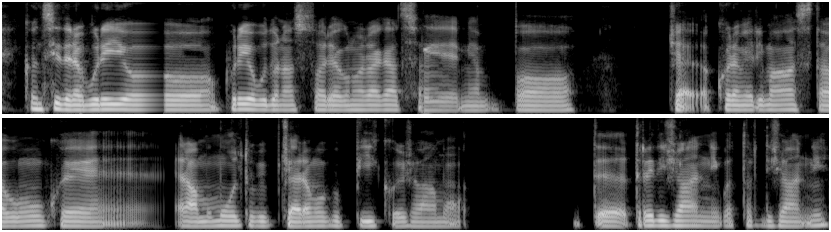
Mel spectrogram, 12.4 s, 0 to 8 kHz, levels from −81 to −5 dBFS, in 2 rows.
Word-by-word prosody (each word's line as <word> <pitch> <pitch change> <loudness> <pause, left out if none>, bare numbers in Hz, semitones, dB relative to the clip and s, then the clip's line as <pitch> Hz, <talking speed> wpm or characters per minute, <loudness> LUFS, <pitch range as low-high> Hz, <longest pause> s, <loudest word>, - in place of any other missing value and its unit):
considera 140 -4 +4
pure 130 +2 +6
io 130 -1 +3
pure 140 0 +2
io - - +7
ho - - +4
avuto 130 0 +1
una 125 0 -1
storia 125 0 0
con 125 - -1
una 125 - 0
ragazza 125 -2 -1
che 115 0 -2
mi 115 - -5
è - - -3
un 120 +2 -10
po' 120 +1 -1 0.6
cioè - - +2
ancora 130 -1 -1
mi 125 - 0
è - - 0
rimasta 125 -1 -1
comunque, 120 -1 0
ehm, 115 - -8
eravamo 120 -1 +1
molto 125 +1 0
più 120 -1 -3
cioè - - 0
eravamo 120 +1 +2
più 120 0 -5
piccoli, 120 -1 -3
c'avevamo 115 -1 -5 1.0
t - - +1
13 130 0 +1
anni, 125 -2 0
14 125 0 -7
anni, 120 +5 -2
125 Hz, 180 wpm, -25 LUFS, 120-130 Hz, 1.0 s, io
